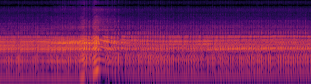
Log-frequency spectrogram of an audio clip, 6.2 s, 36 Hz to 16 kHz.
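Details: Homelite Super XL-923 82cc two-stroke chainsaw test fired after tune-up, slightly rich on low-speed: loud crisp snap up to high steady scream held evenly; normal running, in good tune.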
